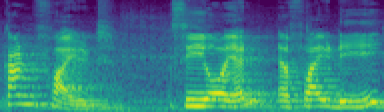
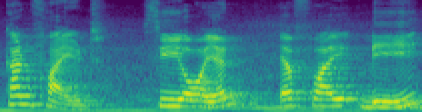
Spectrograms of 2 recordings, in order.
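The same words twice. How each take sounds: Both takes have the same delivery.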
